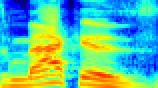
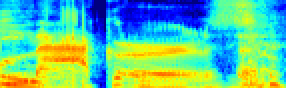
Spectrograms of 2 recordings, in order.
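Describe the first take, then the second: First: It is said in a natural Australian accent. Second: It is said in a put-on American accent. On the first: The speaker calls it right. "It's Macca's and it's brekkie" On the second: The speaker calls it wrong. "That's my American accent"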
